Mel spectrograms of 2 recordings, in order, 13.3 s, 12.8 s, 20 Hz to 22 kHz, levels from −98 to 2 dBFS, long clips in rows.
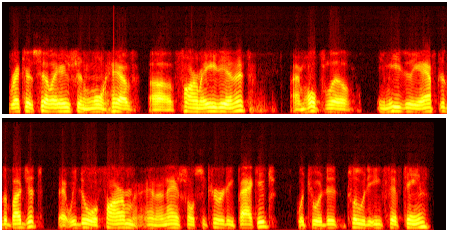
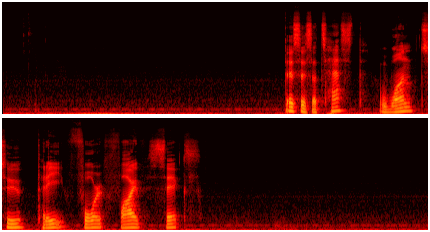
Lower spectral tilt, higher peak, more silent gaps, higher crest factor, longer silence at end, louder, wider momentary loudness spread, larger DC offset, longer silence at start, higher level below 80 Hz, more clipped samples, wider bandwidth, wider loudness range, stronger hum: first, -9.5 dB/octave vs -5 dB/octave; first, -4 dBFS vs -26 dBFS; neither; second, 16 dB vs 22 dB; first, 0.25 s vs 0 s; first, -20 LUFS vs -44 LUFS; second, 11 LU vs 14 LU; neither; about the same, 0.1 s vs 0 s; first, -60 dBFS vs -66 dBFS; neither; second, 4.2 kHz vs 15.5 kHz; about the same, 5 LU vs 7 LU; neither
